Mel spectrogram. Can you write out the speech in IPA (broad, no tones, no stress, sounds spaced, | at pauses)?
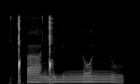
ǃʼ aː ŋ͡ǃ iː nː o nː u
